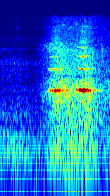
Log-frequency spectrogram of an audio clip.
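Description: Street traffic noise from the reporter's outdoor microphone fades in about a second in: a steady hiss with a high tone sounding twice.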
